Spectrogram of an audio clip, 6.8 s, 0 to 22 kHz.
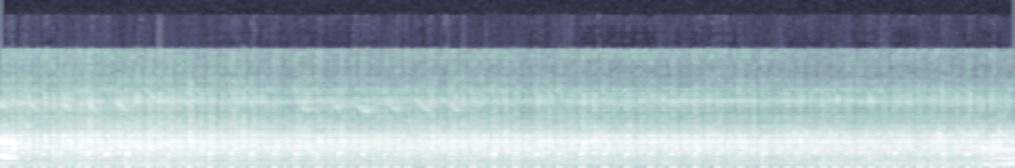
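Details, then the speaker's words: Honda Revo motorcycle after carburetor reassembly and cleaned air filter: fast, busy idle with quick even pulses around two hundred a minute; idle speed too high, lowered via throttle stop, air screw opened 1.5 turns as mixture too rich. "Terlalu tinggi teman-teman gasnya ya. Jadi kalau gas terlalu tinggi, tensionernya kita turunkan ya."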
